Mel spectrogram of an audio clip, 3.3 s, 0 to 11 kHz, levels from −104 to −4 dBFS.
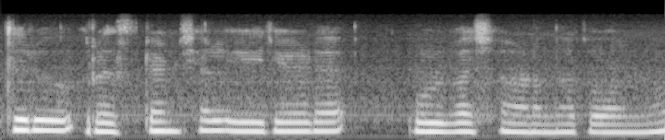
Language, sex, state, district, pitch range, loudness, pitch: Malayalam, female, Kerala, Wayanad, 205-225 Hz, -17 LUFS, 215 Hz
